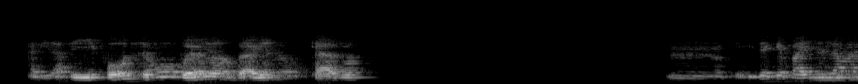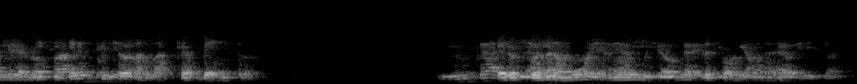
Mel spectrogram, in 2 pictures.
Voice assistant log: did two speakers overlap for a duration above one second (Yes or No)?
Yes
